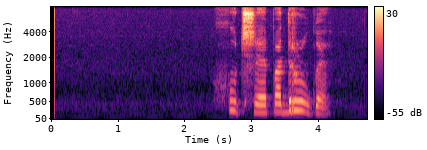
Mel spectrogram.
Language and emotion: Russian, angry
